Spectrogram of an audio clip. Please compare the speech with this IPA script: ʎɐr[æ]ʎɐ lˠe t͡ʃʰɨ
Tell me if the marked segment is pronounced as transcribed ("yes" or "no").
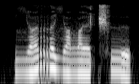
no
